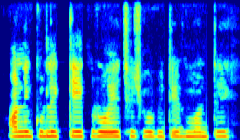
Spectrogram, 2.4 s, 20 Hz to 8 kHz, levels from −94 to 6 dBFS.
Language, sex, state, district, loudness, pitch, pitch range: Bengali, female, West Bengal, Alipurduar, -17 LUFS, 270 Hz, 265-275 Hz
